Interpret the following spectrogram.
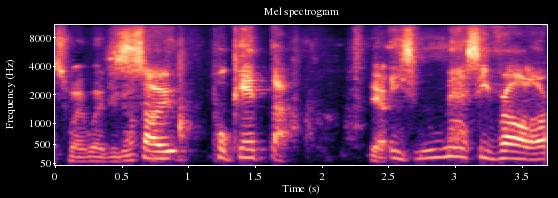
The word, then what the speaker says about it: porchetta: And I say porchetta. Looks amazing, porchetta. You say porchetta. So it's spelled porchetta, but it's pronounced porchetta. Apparently.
